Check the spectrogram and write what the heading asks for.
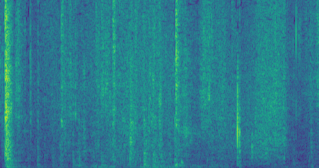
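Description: A sharp click, then rustling and light knocks as someone moves to climb out of a car, with another click near the end.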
